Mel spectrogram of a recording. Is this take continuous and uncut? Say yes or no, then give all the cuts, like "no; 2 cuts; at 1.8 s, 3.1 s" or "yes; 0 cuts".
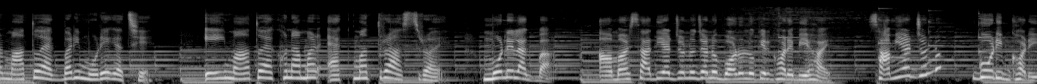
no; 1 cut; at 4.5 s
